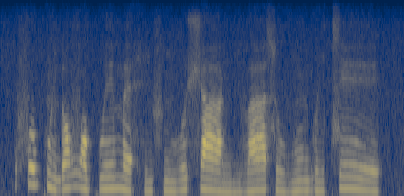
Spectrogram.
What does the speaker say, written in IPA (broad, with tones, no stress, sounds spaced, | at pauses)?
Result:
f o˦ kʷ ĩ˨ ɗ ɔ˦ v ɔ˨ kʷ eː˦ m ɛ˨ h i˨ f ĩ˨ β ʊ˦ ʃ aː˦˨ ŋ i˨ β aː˦ s u˨ β ũ˦ ɡʷ i˨˦ t͡s eː˦˨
